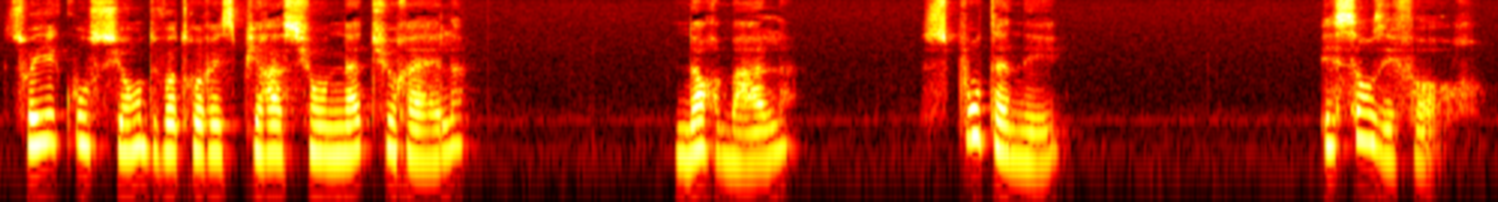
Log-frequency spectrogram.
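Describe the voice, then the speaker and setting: A woman yoga instructor leading a guided relaxation in a calm, measured manner, giving instructions in short phrases. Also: a little high. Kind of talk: slow guided relaxation meditation.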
